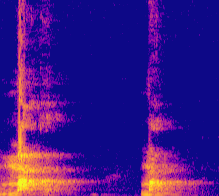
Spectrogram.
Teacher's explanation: like an abrupt stop, so it's something like just go quickly down, ma, ma. And again, one might spot a small, tiny rise back in the end of this even quick abrupt one, but not necessary to focus on, especially during quick speech.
